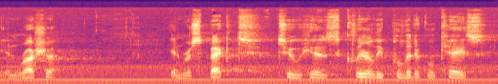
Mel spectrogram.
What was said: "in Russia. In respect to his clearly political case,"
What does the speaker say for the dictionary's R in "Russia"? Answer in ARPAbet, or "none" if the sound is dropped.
R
